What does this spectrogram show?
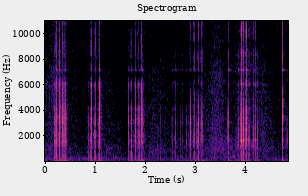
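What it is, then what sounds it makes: Steel bolt threads scratched with a pencil. A pencil tip held in the fingers taps and scratches along the threads of a large, solid threaded steel bolt with a hex head lying on a dark table. Quiet, bright, dry ticks and rasps come in quick clustered bursts with almost no low end, each click dying out instantly with no ring.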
